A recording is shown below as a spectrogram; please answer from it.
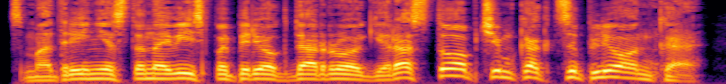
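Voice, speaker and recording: A man voicing a drunk soldier who bullies and threatens, shouting. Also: mid-range voice, sing-song, moderate pace, no echo, studio quality, pitched above the performer's own voice, natural voice. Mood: menacing. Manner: shouting, menacing.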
